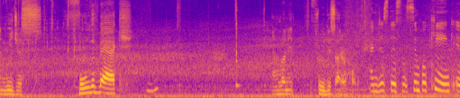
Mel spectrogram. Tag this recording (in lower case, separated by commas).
speech, drip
